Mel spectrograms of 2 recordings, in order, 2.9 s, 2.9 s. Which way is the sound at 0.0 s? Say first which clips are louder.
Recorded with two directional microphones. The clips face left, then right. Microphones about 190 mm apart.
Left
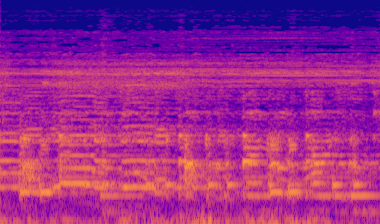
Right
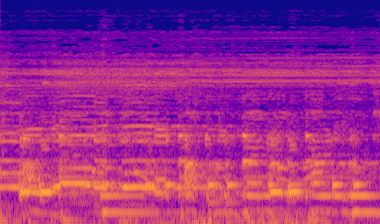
Right 6 dB; 20° right (ahead or behind).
